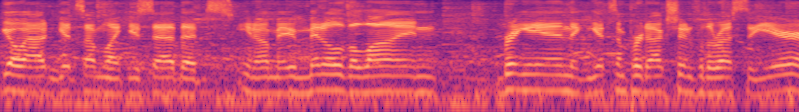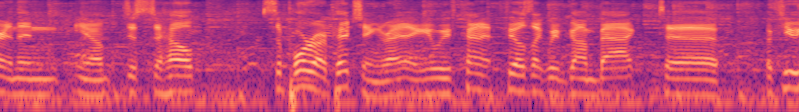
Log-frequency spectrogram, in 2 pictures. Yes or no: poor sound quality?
no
